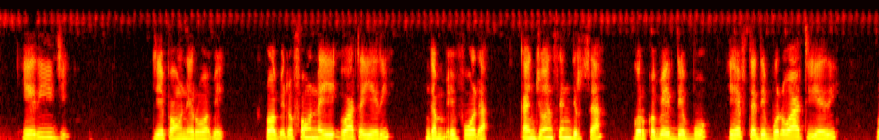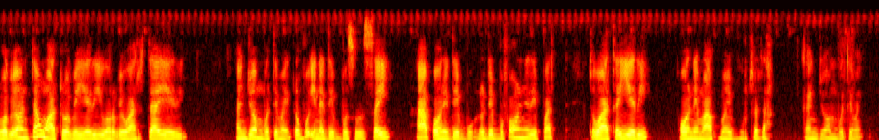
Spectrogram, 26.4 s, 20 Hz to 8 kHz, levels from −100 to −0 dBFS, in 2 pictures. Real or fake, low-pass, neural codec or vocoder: real; 7.2 kHz; none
